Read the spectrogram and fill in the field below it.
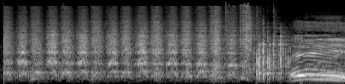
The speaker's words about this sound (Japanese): これ一応ね線をこう、まあ、1,2,3,4,5 回こう切っていただきますと、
